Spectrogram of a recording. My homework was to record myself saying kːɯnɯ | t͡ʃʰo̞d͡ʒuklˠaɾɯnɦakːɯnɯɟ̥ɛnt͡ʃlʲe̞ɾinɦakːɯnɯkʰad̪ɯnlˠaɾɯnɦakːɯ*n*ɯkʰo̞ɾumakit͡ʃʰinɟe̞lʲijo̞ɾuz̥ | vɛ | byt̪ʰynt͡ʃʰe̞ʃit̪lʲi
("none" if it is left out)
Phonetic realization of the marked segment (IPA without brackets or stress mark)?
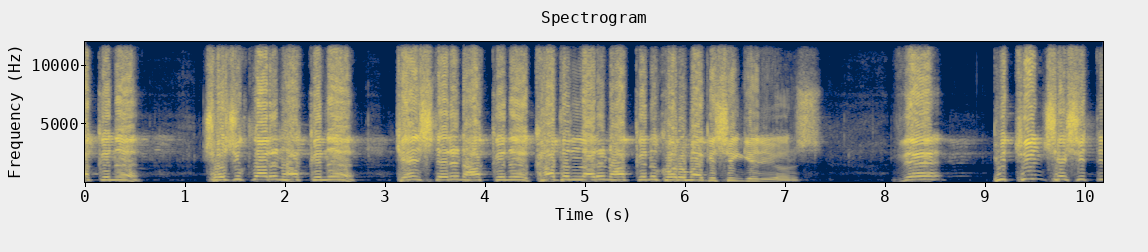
n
